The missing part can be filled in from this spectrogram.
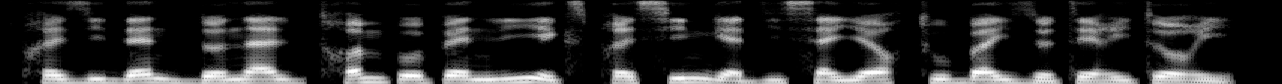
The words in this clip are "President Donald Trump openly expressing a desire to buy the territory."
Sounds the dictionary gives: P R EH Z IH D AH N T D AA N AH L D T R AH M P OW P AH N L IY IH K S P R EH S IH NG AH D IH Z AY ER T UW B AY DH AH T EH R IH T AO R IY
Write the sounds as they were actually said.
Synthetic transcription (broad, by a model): P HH EH Z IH D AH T D AA N AH L D T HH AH M P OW P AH N L IY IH K S P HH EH S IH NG AH D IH S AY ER T UW B AY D AH T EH R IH T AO R IY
